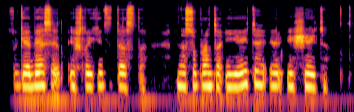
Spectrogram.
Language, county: Lithuanian, Vilnius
